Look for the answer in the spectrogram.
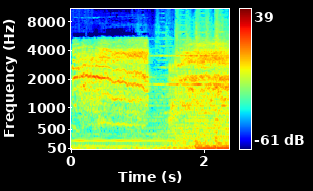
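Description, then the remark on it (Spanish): A man screaming in a horror film: a loud, sustained, strained scream, harsh and harmonically rich, breaking off briefly and then resuming with rising intensity and a low rumble underneath. No speech. “reaparece chillando”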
